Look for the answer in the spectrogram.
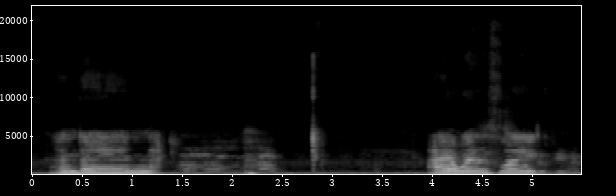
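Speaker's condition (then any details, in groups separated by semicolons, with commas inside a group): Werdnig-Hoffmann disease type 2; type 2 spinal muscular atrophy, since childhood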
